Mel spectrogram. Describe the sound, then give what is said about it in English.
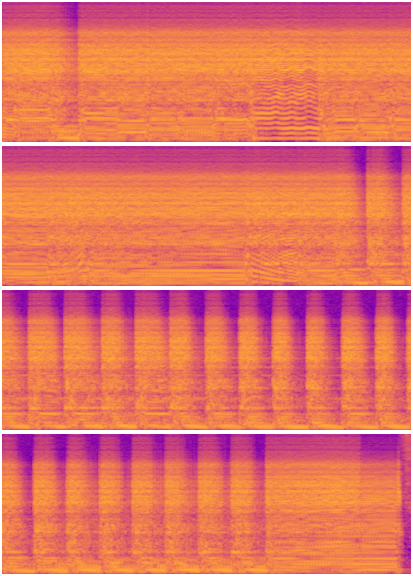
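Loud fuzz-distorted electric guitar through a fuzz pedal with its mid-range boosted, first ringing sustained chords, then a long run of fast, evenly spaced chugging notes that holds steady to the end. “So that's just straight fuzz, but we bring in some mid-range and we get a lot more clarity and a lot more like harmonic contact.”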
